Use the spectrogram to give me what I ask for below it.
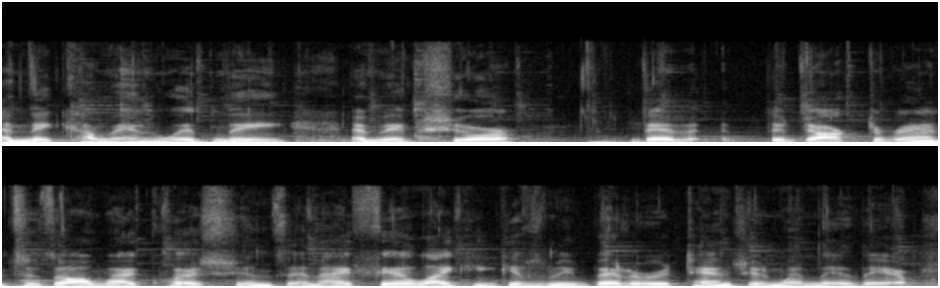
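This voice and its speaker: Faint music plays in the background. The speaker keeps a moderate pace. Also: woman, ordinary pitch variation. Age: 80s+. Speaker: program client. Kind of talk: interview answer. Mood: warm, appreciative. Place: home room. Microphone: lapel.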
